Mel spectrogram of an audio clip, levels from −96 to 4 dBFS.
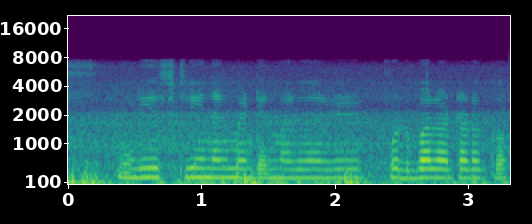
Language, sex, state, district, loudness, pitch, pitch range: Kannada, female, Karnataka, Chamarajanagar, -19 LUFS, 105 Hz, 100-110 Hz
